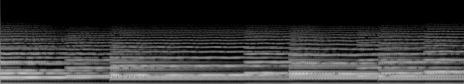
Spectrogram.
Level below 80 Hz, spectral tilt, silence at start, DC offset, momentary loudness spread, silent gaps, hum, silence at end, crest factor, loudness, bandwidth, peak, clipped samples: -72 dBFS; -4.5 dB/octave; 0 s; 2%; 4 LU; none; none; 0 s; 14 dB; -21 LUFS; 7.2 kHz; -8 dBFS; under 0.1%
